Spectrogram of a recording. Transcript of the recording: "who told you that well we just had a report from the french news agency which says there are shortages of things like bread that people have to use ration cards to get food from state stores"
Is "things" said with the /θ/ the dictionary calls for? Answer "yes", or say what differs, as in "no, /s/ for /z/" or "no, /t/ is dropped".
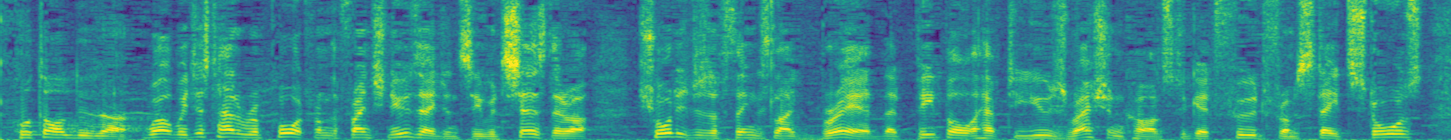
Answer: yes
